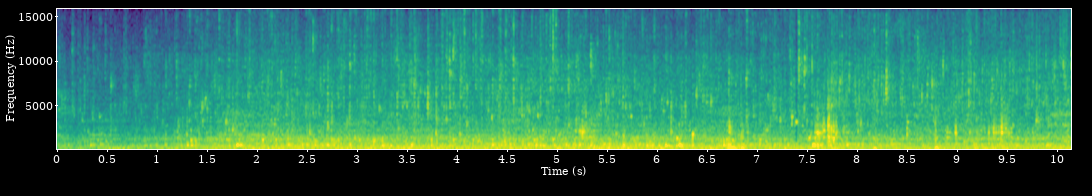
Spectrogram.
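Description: Water slowly poured from a container into an aquarium, a steady gentle trickle into the tank with a few small splashes about seven seconds in.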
